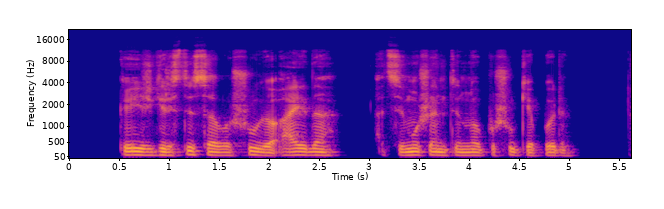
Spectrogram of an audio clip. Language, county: Lithuanian, Šiauliai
